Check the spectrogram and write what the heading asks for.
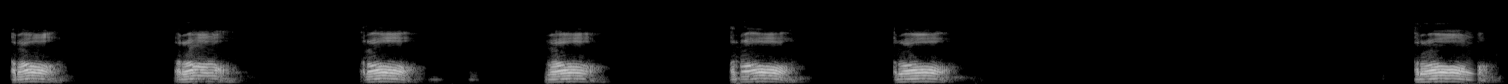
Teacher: কি বলে দাল না দাল দাল দাল র আওয়াজকে ভারী করে জিহ্বার অগ্রভাগ একটু ফোল্ড করে উপরের দাঁতের গোড়ায় মাড়িতে এখানে আওয়াজকে একটু কম কমন করে র র র র র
